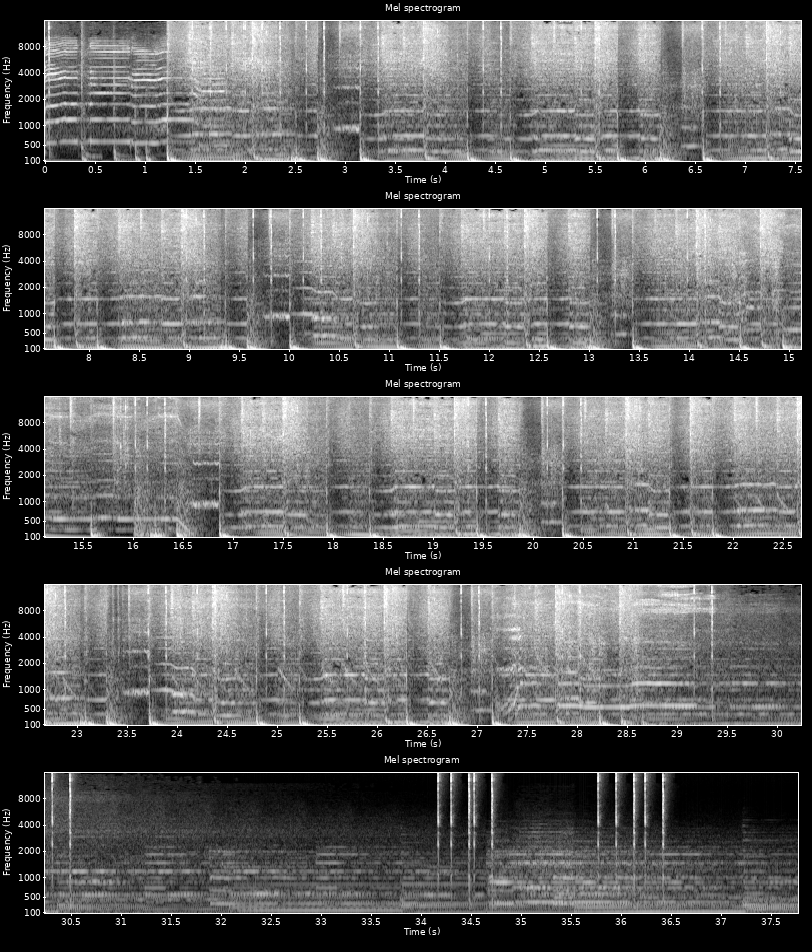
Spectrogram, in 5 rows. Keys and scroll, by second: 0.1 [, 2.3 ], 17.8 9, 18.1 5, 21.0 9, 21.3 5.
